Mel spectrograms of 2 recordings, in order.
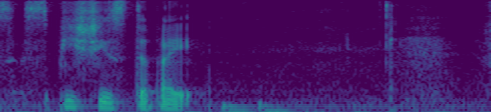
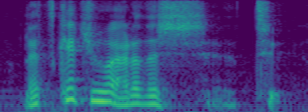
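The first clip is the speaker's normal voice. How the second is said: higher, louder fussing voice; worried friend; 7 semitones higher, 5 dB louder than usual. Acted. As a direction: fuss urgently over an exhausted friend.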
